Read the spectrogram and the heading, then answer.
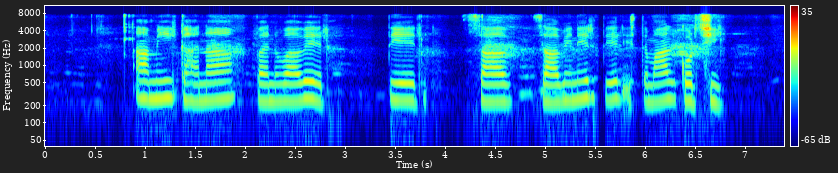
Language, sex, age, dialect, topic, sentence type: Magahi, female, 18-24, Northeastern/Surjapuri, agriculture, statement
